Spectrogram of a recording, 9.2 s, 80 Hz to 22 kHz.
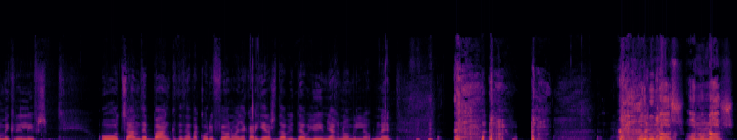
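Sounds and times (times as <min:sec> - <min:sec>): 
speech: 0:00.0 - 0:06.5, 0:08.0 - 0:09.2
person coughing into the microphone: 0:05.3 - 0:08.6.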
